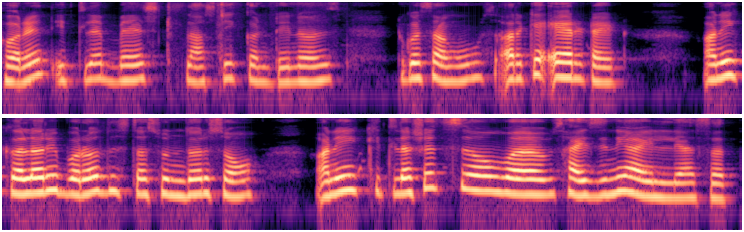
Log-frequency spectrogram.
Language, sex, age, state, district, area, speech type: Goan Konkani, female, 30-45, Goa, Canacona, urban, spontaneous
